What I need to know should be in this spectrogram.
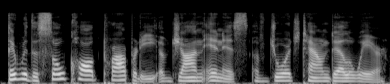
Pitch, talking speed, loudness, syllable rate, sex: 170 Hz, 185 wpm, -16 LUFS, 6.0 syllables/s, female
